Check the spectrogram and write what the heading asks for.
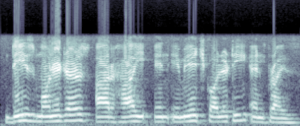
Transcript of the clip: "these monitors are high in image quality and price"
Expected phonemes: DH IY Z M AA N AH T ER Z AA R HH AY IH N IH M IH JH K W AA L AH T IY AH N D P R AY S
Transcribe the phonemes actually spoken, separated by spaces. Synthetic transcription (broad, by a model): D IY Z M AA N AH T ER Z AA R HH AY IH N IH M IH JH K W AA L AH T IY AH N D P R AY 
